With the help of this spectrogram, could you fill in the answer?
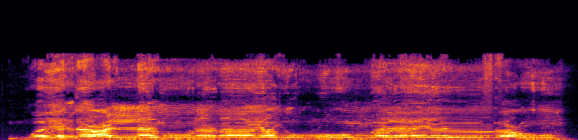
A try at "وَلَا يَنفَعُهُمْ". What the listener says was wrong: یہ کے اوپر کیا ہے؟ زبر ہے یا پیش ہے؟ کیا ہے؟ زبر ہے، تو پڑھو،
